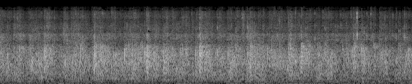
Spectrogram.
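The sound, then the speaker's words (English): An audience applauds panellists steadily, a dense, sustained patter of many hands clapping at an even loudness for several seconds, with no voices breaking through. “I have some thank yous to do, but how about a round of applause for our wonderful panellists?”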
